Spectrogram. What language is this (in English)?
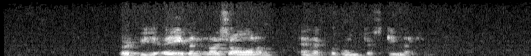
Western Frisian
